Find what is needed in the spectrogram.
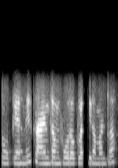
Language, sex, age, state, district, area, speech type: Telugu, female, 18-30, Andhra Pradesh, Visakhapatnam, urban, conversation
